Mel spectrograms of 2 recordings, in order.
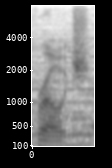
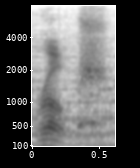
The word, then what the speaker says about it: Roche: book series, into English, where the man's name, who's called Roach, should actually be Roche, but the horse is just called Roach.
